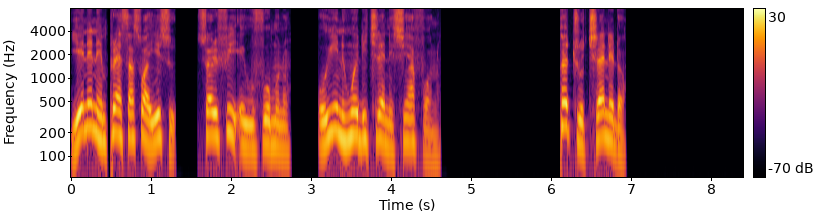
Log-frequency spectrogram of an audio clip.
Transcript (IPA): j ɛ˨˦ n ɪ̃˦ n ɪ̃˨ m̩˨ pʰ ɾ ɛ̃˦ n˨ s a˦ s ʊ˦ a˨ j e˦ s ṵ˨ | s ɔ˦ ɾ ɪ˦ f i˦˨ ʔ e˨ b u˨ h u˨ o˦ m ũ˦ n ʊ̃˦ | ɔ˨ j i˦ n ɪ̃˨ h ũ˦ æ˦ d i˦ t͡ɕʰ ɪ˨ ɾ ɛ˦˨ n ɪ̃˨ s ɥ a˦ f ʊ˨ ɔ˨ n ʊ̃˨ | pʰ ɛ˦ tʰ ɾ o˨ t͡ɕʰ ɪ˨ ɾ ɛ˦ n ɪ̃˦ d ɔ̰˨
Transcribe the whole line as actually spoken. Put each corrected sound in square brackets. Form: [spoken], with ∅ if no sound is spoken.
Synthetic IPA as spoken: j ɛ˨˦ n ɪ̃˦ n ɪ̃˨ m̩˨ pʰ ɾ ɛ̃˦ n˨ s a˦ s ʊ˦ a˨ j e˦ s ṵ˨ | s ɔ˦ ɾ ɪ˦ f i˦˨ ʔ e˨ [w] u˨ [f] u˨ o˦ m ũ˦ n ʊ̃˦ | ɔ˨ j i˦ n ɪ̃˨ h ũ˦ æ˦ d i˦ t͡ɕʰ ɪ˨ ɾ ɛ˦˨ n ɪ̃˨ s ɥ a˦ f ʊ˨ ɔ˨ n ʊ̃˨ | pʰ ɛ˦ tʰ ɾ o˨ t͡ɕʰ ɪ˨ ɾ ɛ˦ n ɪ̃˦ d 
